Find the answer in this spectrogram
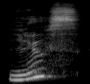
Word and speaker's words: loose: Loose loose. So that ending is a s, it's voiceless, loose. The second one lose lose. You hear the difference? Loose. That second word has a voiced s a t the end.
